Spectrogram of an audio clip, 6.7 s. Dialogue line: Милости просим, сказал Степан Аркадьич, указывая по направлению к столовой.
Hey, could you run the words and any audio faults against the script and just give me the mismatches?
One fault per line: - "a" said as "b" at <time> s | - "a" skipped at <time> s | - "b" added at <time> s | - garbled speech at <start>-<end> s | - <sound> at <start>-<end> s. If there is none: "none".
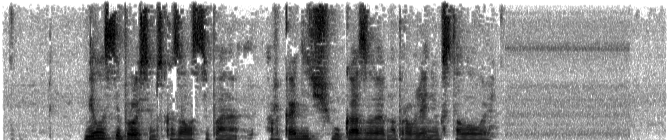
- "по" skipped at 3.9 s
